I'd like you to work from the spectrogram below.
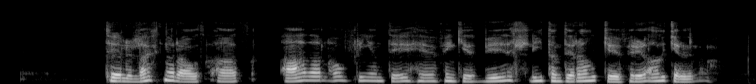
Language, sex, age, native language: Icelandic, male, 20-29, Icelandic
